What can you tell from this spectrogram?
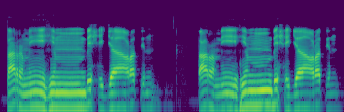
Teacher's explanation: huruf mim mati disembunyikan dengan dibaca samar antara jelas dan berdengung. Contoh, tarmihim bihijaratin. · Maka disebut ikhfa syafawi apabila ada huruf mim mati bertemu dengan huruf ba. Cara membacanya, huruf mim mati disembunyikan dengan dibaca samar antara jelas dan berdengung.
